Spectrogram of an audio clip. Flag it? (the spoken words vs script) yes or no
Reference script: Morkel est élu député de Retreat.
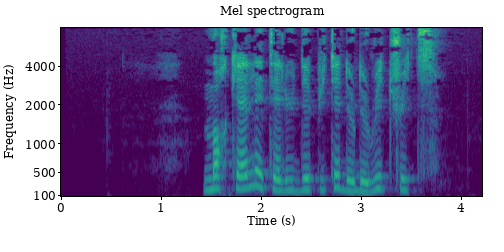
yes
